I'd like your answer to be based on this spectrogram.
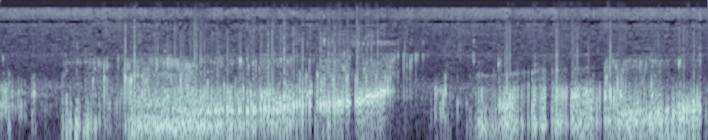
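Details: Loud stomach growling (borborygmi): long, low rumbling gurgles with bubbling crackle, rising in pitch, then fading and returning.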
